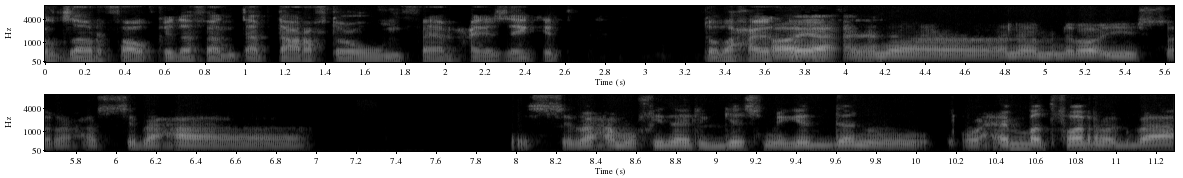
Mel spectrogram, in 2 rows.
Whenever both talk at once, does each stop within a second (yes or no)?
yes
